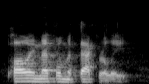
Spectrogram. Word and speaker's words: Polymethylmethacrylate: Polymethylmethacrylate.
